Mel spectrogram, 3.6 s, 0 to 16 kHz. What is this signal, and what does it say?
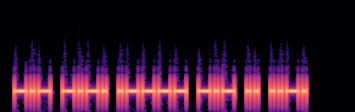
Morse code, heard as a keyed tone, about 30 wpm, 700 Hz. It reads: KC1KIF
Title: USA Callsign DE Callsign - 6 Characters - 30wpm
